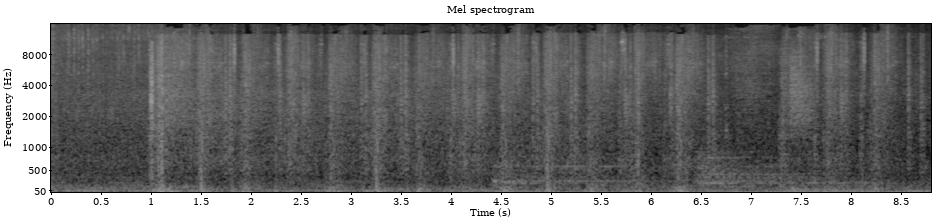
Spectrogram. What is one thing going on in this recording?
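Heavy footsteps clank on metal walkways.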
